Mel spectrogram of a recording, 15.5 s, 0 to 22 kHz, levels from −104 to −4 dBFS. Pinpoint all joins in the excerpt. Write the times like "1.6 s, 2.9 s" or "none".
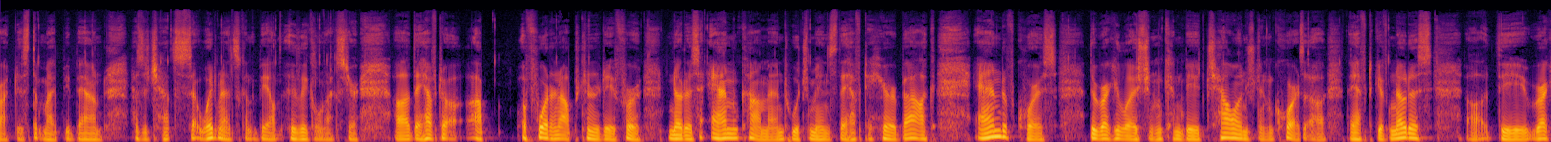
13.0 s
